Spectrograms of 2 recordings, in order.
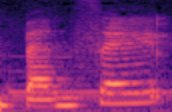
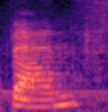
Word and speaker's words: Bence: Next up, I have the name Bence or Bence, depending on where you are in the world.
